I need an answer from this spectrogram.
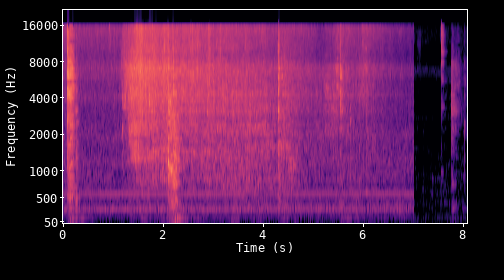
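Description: Boiled chickpeas going into hot spiced oil in a kadai, sizzling loudly about a second in and then slowly dying down, with a few knocks of a metal spatula against the pan. A steady low hum runs underneath, and the sound cuts off abruptly near the end.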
